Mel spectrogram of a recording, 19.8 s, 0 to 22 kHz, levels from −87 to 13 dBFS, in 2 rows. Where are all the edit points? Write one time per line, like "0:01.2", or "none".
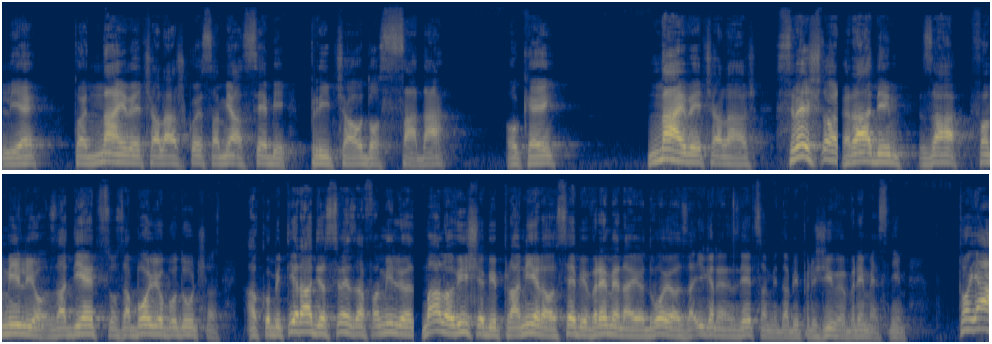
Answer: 0:08.3
0:12.2
0:14.0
